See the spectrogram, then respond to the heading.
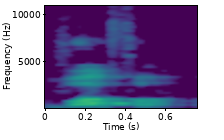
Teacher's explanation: दंत के साथ ओठ की भी जरूरत पड़ रही है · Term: दंत ओष्ठ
